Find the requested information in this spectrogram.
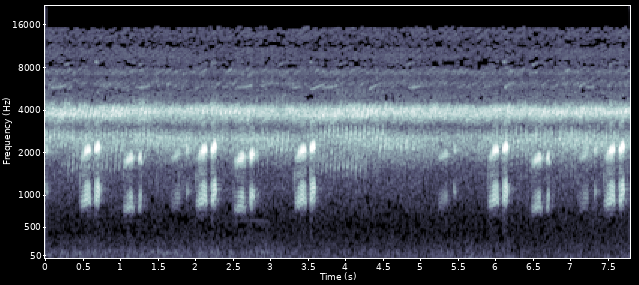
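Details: Golden poison dart frog: short paired chirping notes, repeated in bursts every second or so, over a constant high steady hum of background insects or equipment.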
